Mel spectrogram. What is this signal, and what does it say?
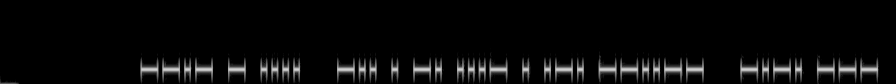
Morse code, heard as a keyed tone, about 22 wpm, 700 Hz. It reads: QTH DENVER, CO
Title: K1USN SST QSO Practice 22wpm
